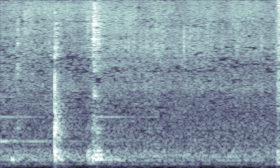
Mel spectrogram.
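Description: Potatoes sautéing in oil on a low flame for a spicy potato kara curry: a soft steady sizzle with a couple of sharp stirring scrapes early on, close and fairly quiet.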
